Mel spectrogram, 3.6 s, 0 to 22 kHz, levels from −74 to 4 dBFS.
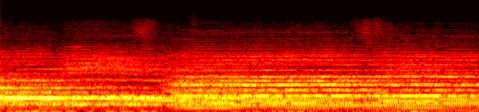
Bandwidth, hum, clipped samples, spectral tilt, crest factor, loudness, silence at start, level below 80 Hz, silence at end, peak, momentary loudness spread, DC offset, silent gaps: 11 kHz; none; under 0.1%; -6.5 dB/octave; 12 dB; -15 LUFS; 0 s; -46 dBFS; 0 s; -2 dBFS; 6 LU; under 0.1%; none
